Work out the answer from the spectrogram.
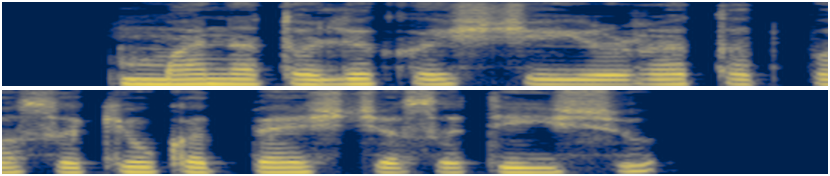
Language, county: Lithuanian, Šiauliai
